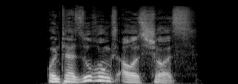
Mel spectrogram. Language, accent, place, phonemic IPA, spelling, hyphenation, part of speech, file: German, Germany, Berlin, /ʊntɐˈzuːχʊŋsˌʔaʊ̯sʃʊs/, Untersuchungsausschuss, Un‧ter‧su‧chungs‧aus‧schuss, noun, De-Untersuchungsausschuss.ogg
- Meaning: board of enquiry, investigation committee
